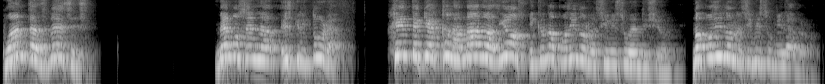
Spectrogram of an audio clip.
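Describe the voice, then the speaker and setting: A male pastor, preaching a sermon with passion, shouting for emphasis and repeating his phrases. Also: very high voice, lively intonation, a little slow, roomy sound, dull audio.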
